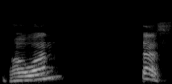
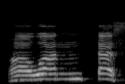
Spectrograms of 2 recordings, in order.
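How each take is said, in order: First: ভবন্তঃ very slow, final n only half said; careful pronunciation. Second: ভবন্তঃ drawn out slowly, ending in a half dental s; careful pronunciation. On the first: Teacher repeating ভবন্তঃ with the half n shown. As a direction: say ভবন্তঃ slowly, barely touching the n. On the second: Teacher modelling ভবন্তঃ slowly, with a half s at the end. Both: Shown as a demonstration. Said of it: "বিসর্গের পরিবর্তে আমরা দন্ত স্বর উচ্চারণ করব অর্ধেক".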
